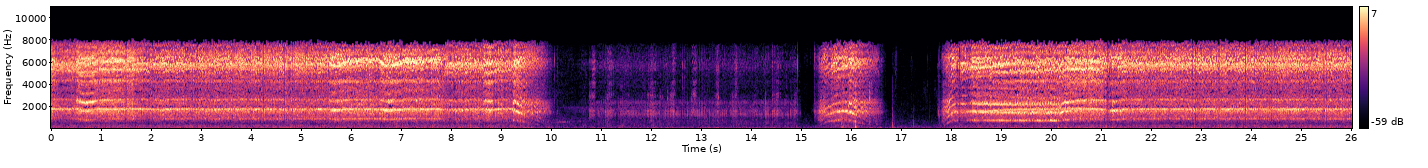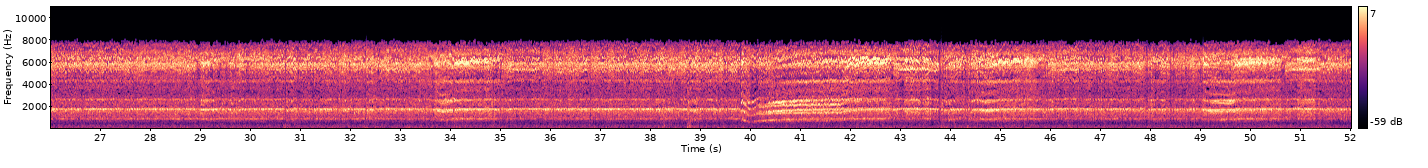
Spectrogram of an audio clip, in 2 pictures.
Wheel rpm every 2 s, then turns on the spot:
230, 230, 230, 230, 150, 10, 20, 40, 30, 190, 220, 230, 230, 230, 230, 230, 230, 230, 230, 230, 200, 230, 230, 230, 230, 230.
10-14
